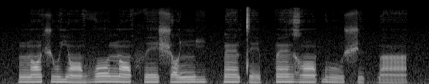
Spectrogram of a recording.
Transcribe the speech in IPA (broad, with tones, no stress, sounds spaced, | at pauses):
n ɔ̃˧ ʃ u˧ j ɔ̃˨ v o˦ n ɔ̃˧ f e˧ ʃ ɔ˧ ɲ iː˦ k͡p ɛ̃˦ t e˨ p ɛ̃˦ ɣ ɔ̃˦ ɓ u˦˨ ʃ ɨ˨ ɡ͡b ã˨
